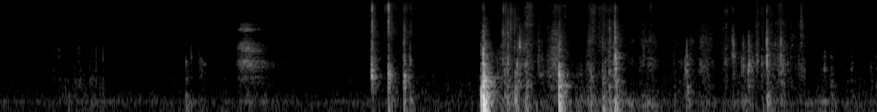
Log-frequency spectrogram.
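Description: Notebooks handled on a wooden desk: a few light clicks, then a hardcover notebook set down with a thunk about seven seconds in, followed by several seconds of paper rustling and pages being turned.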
